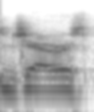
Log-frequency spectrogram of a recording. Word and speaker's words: Jarris: So I'll say like, you say it like Ferris, it's Jarris, but you say it like Ferris wheel, or like Ferris Bueller's Day Off.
